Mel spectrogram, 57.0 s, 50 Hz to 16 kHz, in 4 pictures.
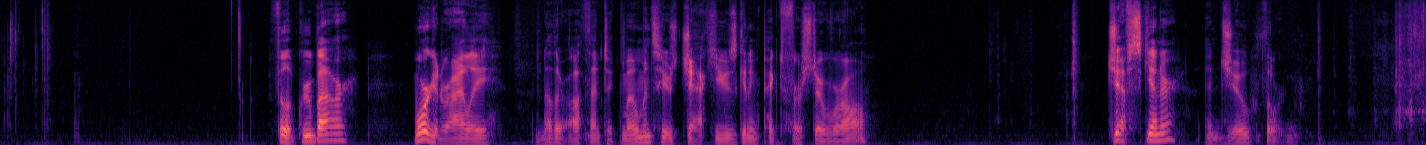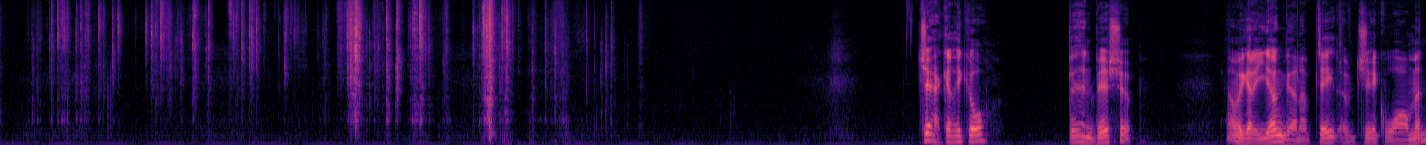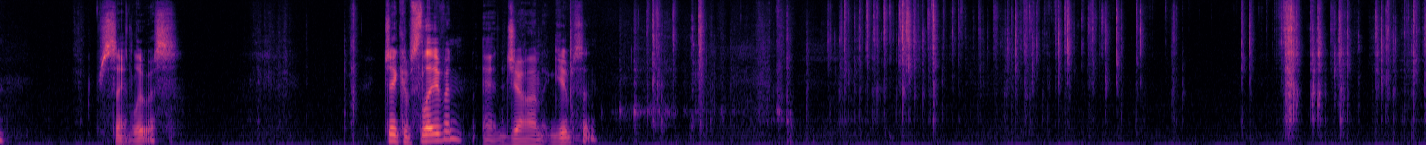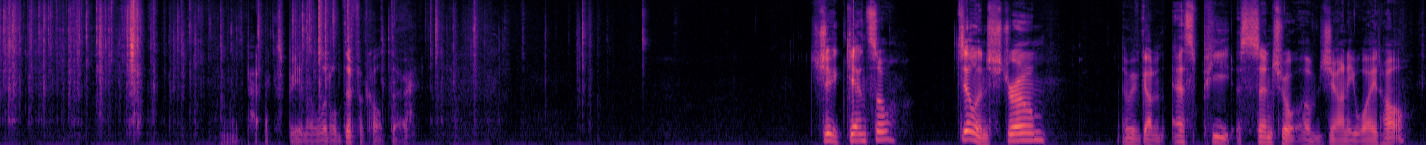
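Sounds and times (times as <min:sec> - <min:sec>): foil wrapper crinkling and tearing: 0:00.0 - 0:00.6, 0:13.9 - 0:20.8, 0:34.7 - 0:48.9
cards being handled: 0:13.1 - 0:20.8, 0:34.0 - 0:40.0, 0:41.0 - 0:48.8.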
